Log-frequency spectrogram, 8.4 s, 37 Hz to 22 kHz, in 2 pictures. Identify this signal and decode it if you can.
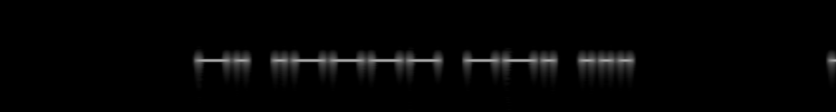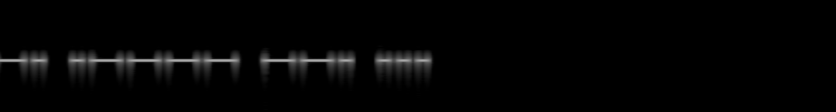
Morse code, heard as a keyed tone, about 25 wpm, 700 Hz. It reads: N1GS N1GS
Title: USA Call Signs - 4 Characters - Repeated 2x - 25wpm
